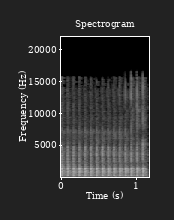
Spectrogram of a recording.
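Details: Shockwave therapy wand passed back and forth across a woman's abdomen in pelvic health treatment: rapid regular tapping pulses, about 13 per second.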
